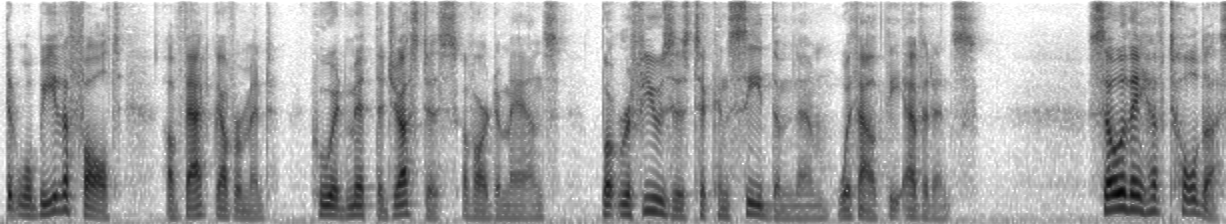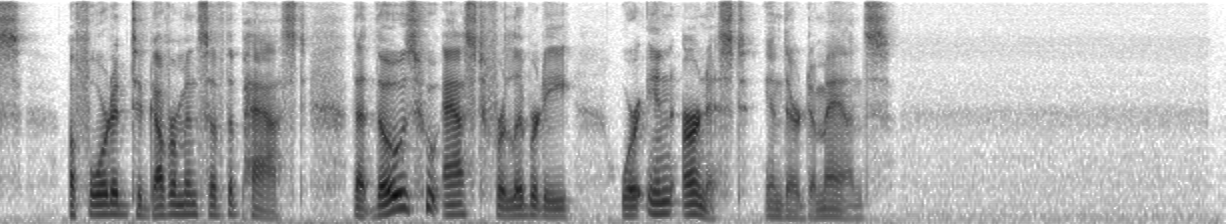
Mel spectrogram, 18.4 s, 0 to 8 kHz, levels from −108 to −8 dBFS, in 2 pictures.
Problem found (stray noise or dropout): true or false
false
